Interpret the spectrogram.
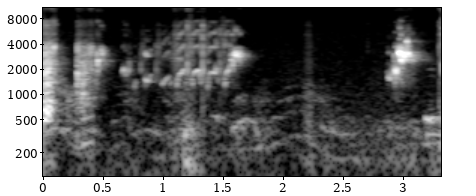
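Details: Budgerigar giving scattered short chirps and a warbling scratchy phrase, then a pause and one sharp high chirp at the end.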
